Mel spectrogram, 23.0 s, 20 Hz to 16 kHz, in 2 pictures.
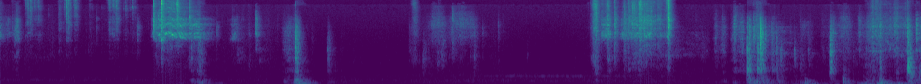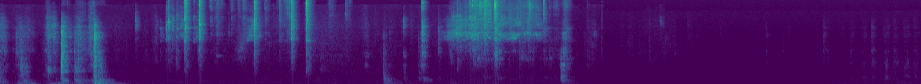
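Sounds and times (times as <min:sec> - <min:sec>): scraping of hard objects: 0:17.0 - 0:18.6.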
